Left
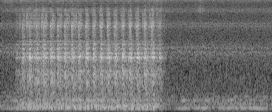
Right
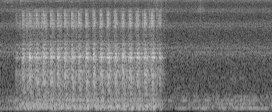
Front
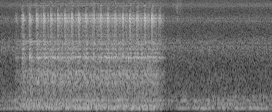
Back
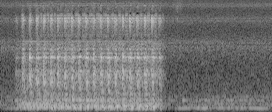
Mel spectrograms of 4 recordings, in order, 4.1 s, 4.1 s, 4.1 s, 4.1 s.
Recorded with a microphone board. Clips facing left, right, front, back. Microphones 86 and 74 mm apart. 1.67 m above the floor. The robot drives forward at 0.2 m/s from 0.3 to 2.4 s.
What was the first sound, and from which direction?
Only background noise.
